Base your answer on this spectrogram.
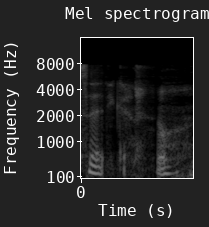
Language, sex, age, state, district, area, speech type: Kannada, female, 30-45, Karnataka, Shimoga, rural, spontaneous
